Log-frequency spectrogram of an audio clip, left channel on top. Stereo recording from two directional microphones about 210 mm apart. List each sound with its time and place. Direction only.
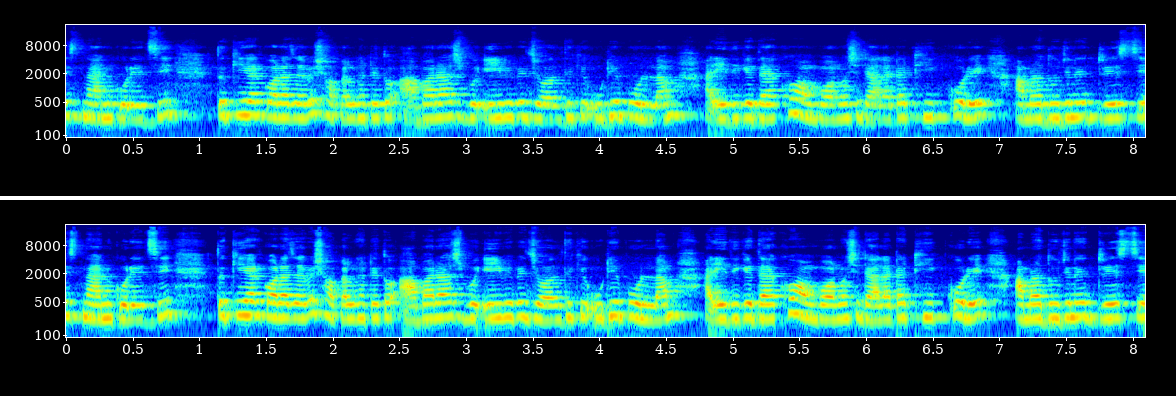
0.0 s a woman's voice: 40° right (ahead or behind)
